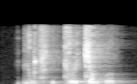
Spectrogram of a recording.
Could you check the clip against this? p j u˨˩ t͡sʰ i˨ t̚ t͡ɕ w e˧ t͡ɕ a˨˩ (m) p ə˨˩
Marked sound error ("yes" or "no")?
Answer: no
